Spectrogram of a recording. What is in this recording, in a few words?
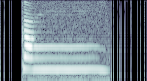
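"gang1", Cantonese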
